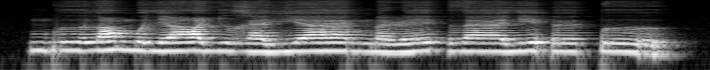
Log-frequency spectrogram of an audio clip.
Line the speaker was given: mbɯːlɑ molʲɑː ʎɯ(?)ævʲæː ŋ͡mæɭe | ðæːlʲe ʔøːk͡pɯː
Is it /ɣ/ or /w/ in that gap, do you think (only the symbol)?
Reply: ɣ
